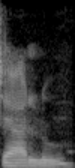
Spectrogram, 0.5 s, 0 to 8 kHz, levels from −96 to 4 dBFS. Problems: none marked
